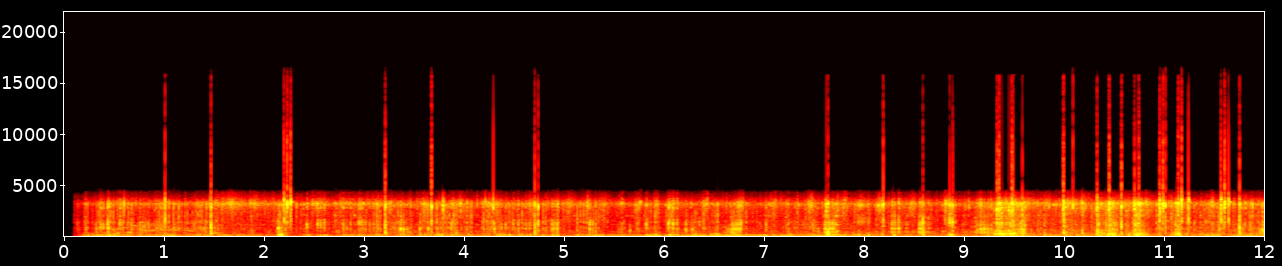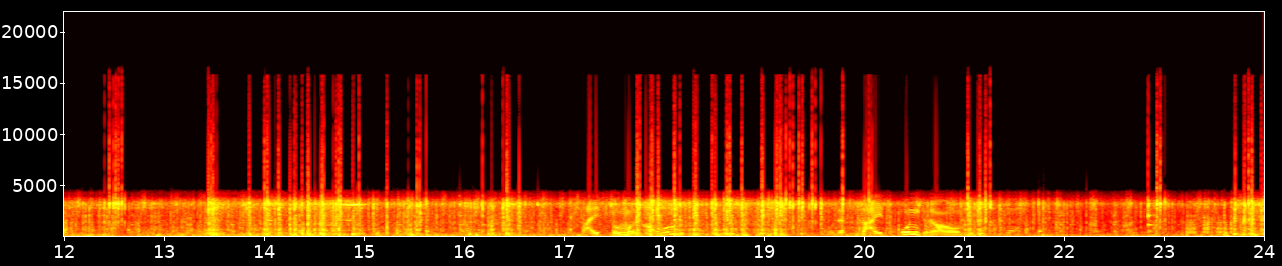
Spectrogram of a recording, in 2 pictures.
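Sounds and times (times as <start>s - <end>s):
cart wheels rattling over asphalt: 0.1s - 24.0s.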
